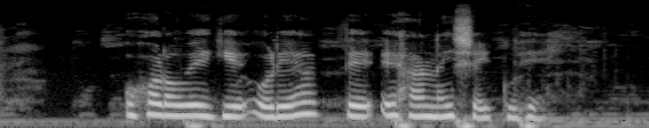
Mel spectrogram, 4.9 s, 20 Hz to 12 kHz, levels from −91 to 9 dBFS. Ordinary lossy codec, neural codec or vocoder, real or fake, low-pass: none; none; real; 10.8 kHz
